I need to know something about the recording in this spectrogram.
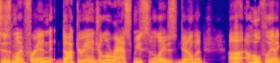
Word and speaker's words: Rasmussen: It's Rasmussen, but that's okay, Dean. Rasmussen. Everybody pronounces it wrong constantly, so it's all good. I suck. It's all right. The only people who pronounce it right are people who are also Scandinavian or from Minnesota.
